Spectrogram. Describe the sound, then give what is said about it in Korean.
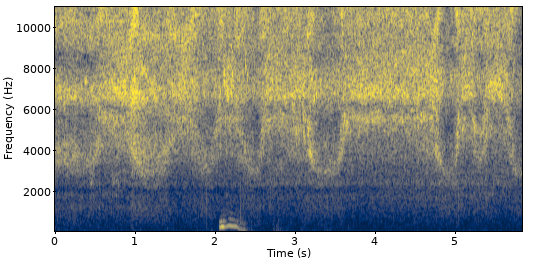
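A voice imitates a chorus of many cicadas, farther off rather than on a nearby tree, their wing sounds overlapping: a steady high hissing buzz that swells and fades in overlapping waves, with a brief low vocal sound breaking in partway through. “이게 매미가 가까이에 있는 나무가 아니라 네, 좀, 좀 멀리 좀 많아. 많아서 겹쳤어, 그 날개 소리가.”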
